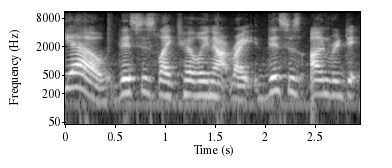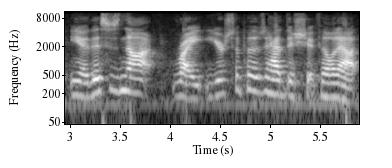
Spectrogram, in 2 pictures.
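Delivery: ordinary delivery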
